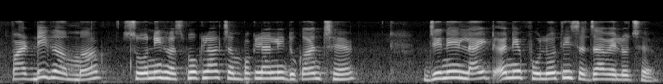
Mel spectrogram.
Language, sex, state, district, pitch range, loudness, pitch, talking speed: Gujarati, female, Gujarat, Valsad, 245-295 Hz, -13 LUFS, 270 Hz, 125 wpm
